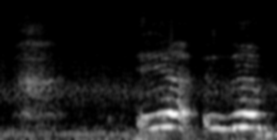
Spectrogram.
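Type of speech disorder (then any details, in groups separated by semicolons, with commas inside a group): Pseudobulbar dysarthria; cerebral palsy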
